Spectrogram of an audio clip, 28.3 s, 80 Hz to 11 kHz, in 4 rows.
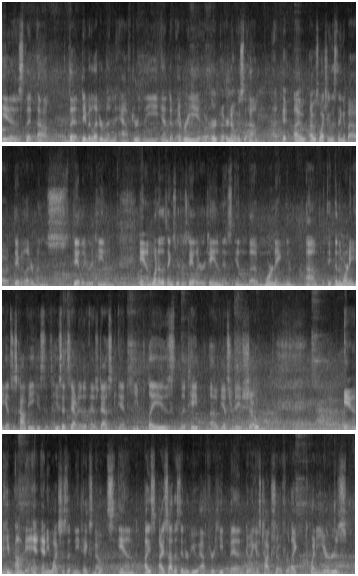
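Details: Cluttering in an adult male who was unaware of any speech problem until age 27 and uses self-monitoring as a management technique; typical disfluencies are repeated words and phrases, interjections, revisions and compressed words; cluttering.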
